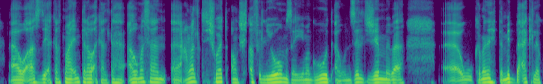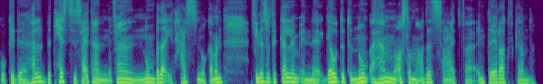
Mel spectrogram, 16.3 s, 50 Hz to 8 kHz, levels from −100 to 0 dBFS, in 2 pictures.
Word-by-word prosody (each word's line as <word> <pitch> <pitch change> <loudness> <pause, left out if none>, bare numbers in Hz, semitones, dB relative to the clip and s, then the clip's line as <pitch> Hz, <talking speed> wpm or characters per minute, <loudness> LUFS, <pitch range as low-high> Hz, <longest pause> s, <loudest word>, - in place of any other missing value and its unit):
أو 105 0 +2
قصدي 115 +1 0
أكلات 120 +2 -4
معينة 115 0 +3
أنت 130 0 -1
لو 125 0 +3
أكلتها 110 0 -4
أو 125 +1 +2
مثلًا، 130 -3 0
آآ 105 - -4
عملت 135 +4 -1
شوية 140 +1 +1
أنشطة 115 +4 -3
في - - -11
اليوم 120 +4 +4
زي 100 -3 -3
مجهود 105 +5 +2
أو 90 +2 -6
نزلت 120 +4 -1
gym 115 +2 +2 0.2
بقى، 105 -1 -1 0.6
آآ - - -4
وكمان 110 +4 0
اهتميت 120 -1 +2
بأكلك 120 -2 -3
وكده، 110 +1 -2
هل 135 +8 +1
بتحس 135 +1 -1
ساعتها 130 +3 -1
إن 100 -2 -2
فعلًا 125 +5 +1
النوم 120 +2 +2
بدأ 125 +2 +3
يتحسن؟ 110 +3 -4
وكمان 105 +6 +1 0.4
في 120 - +1
ناس 145 +1 +4
بتتكلم 135 +1 +1
إن 105 -2 0
جودة 140 +3 +4
النوم 130 +6 +5
أهم 120 +3 +2
أصلًا 125 0 0
من 110 - 0
عدد 115 +5 -4
الساعات، 105 -2 -4
فأنت 125 +5 -5
إيه 120 - +4
رأيك 125 -1 0
في - - -22
الكلام 105 -1 -5
ده؟ 100 -1 -12
120 Hz, 190 wpm, -22 LUFS, 105-130 Hz, 0.6 s, النوم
